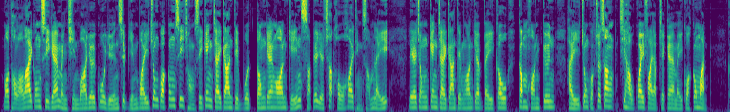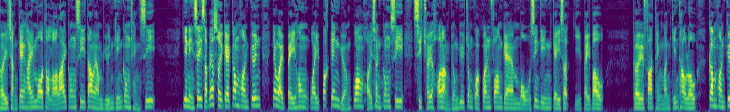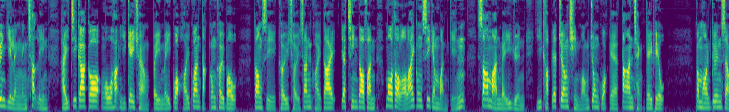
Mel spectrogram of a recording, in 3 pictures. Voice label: cantonese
